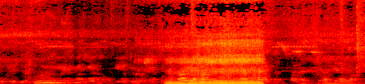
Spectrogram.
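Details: Sleeping dog snoring like a person: one loud, low, droning rasp with stacked buzzy tones lasting about a second and a half, with quiet human talk before and after it.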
